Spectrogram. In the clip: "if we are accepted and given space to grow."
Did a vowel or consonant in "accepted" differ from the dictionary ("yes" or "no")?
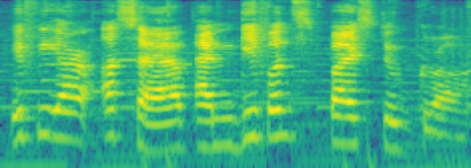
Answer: yes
